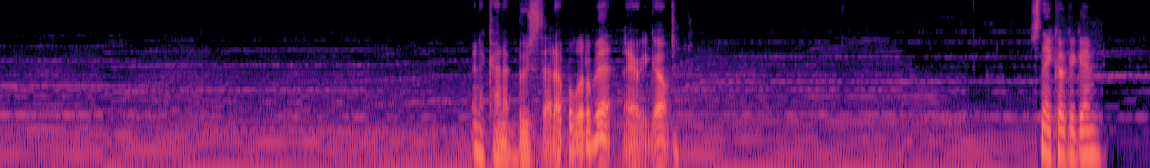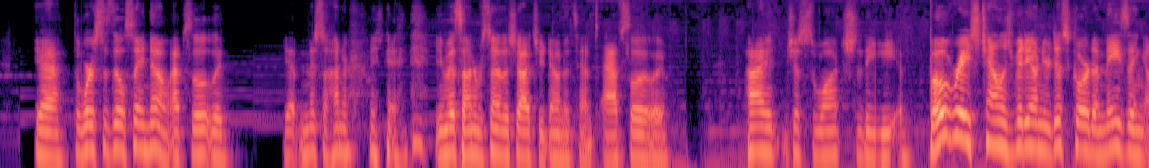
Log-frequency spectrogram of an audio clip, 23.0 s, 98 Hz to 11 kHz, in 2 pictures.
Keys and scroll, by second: 2.1 b, 7.9-10.2 typing.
